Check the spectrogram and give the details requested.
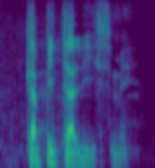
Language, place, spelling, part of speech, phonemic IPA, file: Occitan, Béarn, capitalisme, noun, /kapitaˈlizme/, LL-Q14185 (oci)-capitalisme.wav
- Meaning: capitalism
